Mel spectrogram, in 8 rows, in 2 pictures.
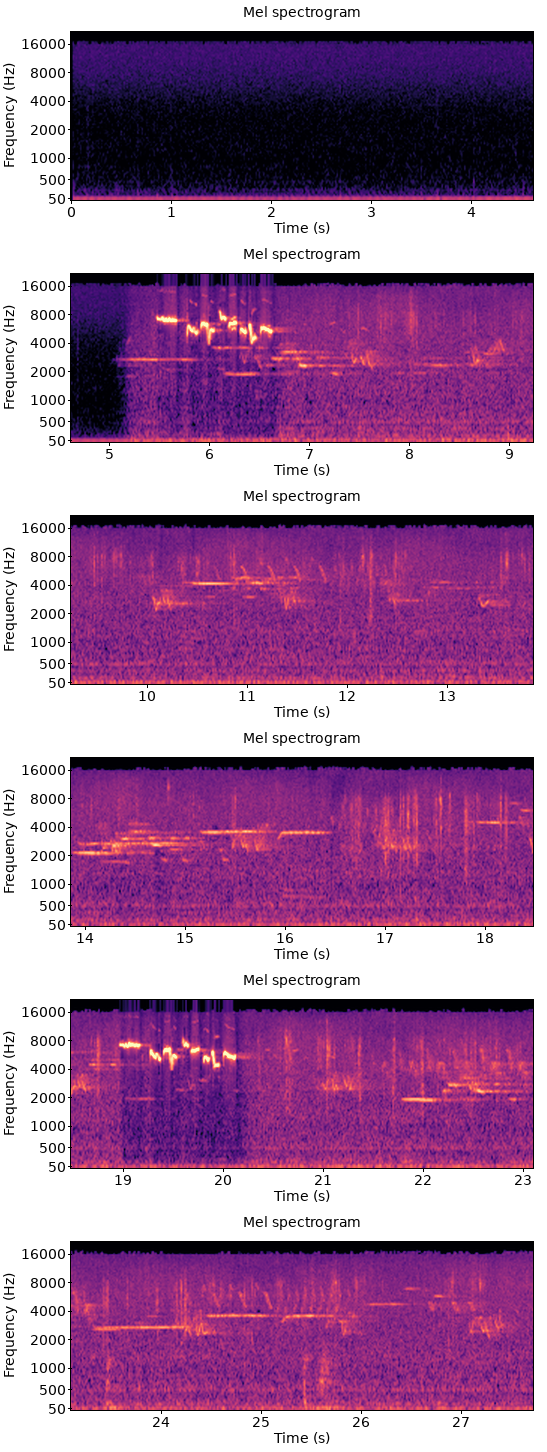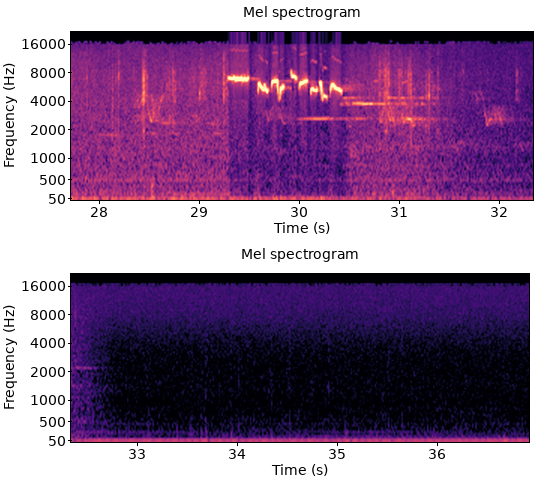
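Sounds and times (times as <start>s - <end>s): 
brown creeper and songbirds singing: 5.2s - 9.2s, 10.0s - 32.6s.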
